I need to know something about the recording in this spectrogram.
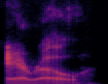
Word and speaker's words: ARO: augmented reality objects or Aro pronounced Arrow so like args yes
